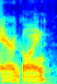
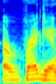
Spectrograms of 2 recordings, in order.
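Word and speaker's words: Eregion: used to call it air going okay so bryant uh you said that a region is pronounced with gu instead of sounding like a j okay that is good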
